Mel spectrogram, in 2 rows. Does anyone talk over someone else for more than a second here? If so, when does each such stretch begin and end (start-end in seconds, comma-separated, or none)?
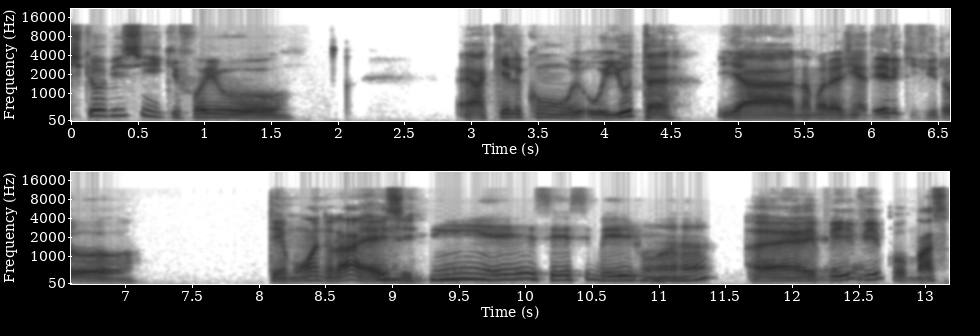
none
